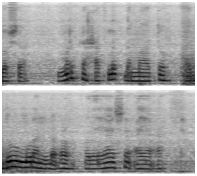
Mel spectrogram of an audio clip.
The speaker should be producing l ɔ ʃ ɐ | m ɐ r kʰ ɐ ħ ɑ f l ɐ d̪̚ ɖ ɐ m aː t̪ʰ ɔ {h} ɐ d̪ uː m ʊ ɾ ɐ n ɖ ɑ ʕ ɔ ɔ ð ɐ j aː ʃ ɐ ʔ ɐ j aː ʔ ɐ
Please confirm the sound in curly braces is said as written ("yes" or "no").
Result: yes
